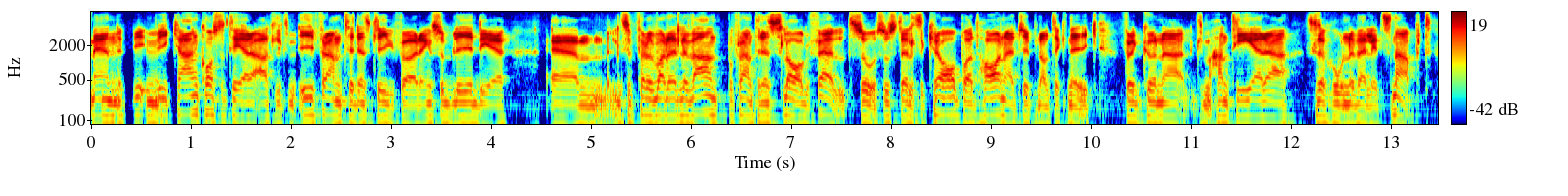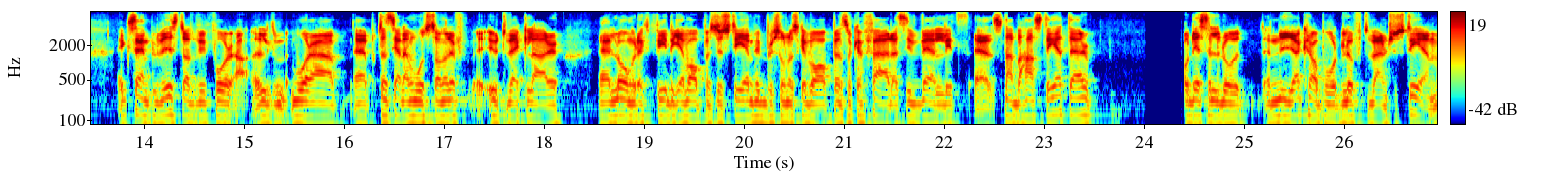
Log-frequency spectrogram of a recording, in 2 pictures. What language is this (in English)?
Swedish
